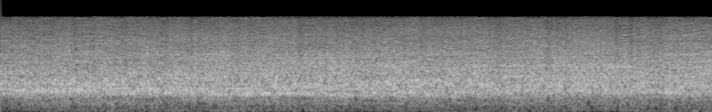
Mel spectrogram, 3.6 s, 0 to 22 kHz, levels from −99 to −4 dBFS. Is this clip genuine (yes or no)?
no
